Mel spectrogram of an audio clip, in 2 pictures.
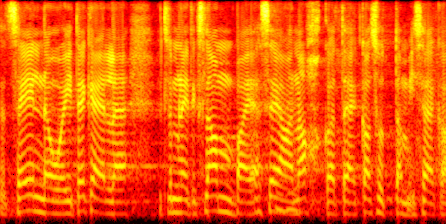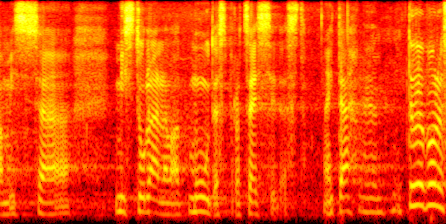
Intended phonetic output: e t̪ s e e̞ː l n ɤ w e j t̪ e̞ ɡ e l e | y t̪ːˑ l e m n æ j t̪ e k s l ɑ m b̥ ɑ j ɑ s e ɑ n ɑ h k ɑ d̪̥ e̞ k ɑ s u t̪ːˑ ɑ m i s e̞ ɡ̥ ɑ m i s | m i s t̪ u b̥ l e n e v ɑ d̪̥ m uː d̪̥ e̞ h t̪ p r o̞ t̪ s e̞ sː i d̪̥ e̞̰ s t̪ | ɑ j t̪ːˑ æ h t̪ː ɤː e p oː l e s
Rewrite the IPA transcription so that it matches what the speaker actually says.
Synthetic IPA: e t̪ s e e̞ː l n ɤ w e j t̪ e̞ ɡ e l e | y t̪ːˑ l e m n æ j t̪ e k s l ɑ m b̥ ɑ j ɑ s e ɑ n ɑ h k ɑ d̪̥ e̞ k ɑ s u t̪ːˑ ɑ m i s e̞ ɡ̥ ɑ m i s | m i s t̪ u l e n e v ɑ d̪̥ m uː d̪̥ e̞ s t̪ p r o̞ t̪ s e̞ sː i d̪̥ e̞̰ s t̪ | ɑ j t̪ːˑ æ h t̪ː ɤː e p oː l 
